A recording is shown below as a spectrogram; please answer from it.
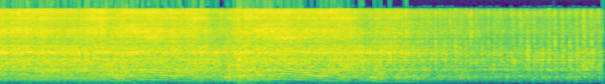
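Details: Viper Active engine buzzing and revving with a quick, fairly even tick-knock about three to four per second; the source of the knocking is unclear.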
